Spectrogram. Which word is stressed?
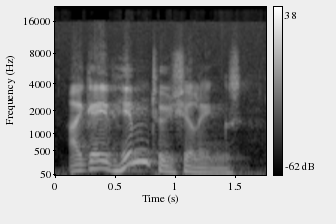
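him. The stress falls on the word him. It went to this person, not another. "not the other fellow"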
